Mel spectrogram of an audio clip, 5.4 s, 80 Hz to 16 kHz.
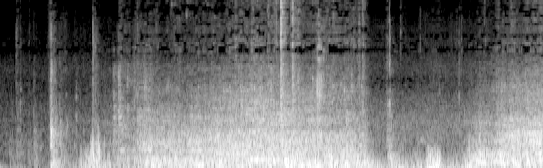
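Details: Toyota HiAce 100-series manual sliding door: loose, uneven rattle and clatter as the door travels, like worn rollers or a sloppy guide; cause suspected, not confirmed.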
